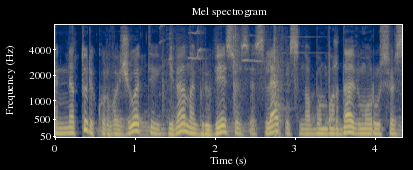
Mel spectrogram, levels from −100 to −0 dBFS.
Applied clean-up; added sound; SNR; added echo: neural mask model RNNoise.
